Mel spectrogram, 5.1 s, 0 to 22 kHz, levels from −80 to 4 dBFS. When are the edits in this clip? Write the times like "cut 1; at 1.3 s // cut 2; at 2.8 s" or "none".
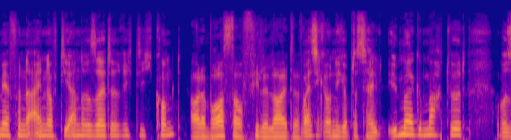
cut 1; at 1.9 s // cut 2; at 3.0 s

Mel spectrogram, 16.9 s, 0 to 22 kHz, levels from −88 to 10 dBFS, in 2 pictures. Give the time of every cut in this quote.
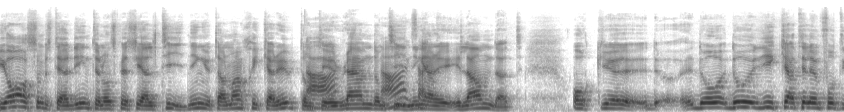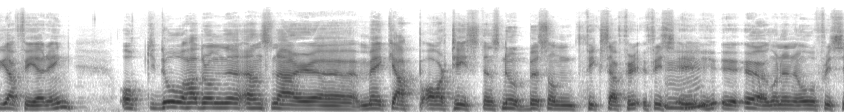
none

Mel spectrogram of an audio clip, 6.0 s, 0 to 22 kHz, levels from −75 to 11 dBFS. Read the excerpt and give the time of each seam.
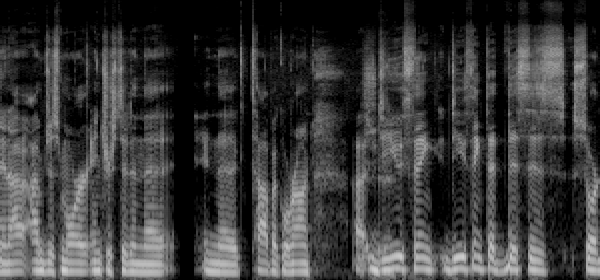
none

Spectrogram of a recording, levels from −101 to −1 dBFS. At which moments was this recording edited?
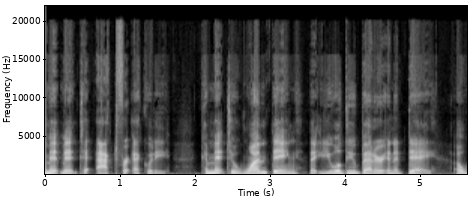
none

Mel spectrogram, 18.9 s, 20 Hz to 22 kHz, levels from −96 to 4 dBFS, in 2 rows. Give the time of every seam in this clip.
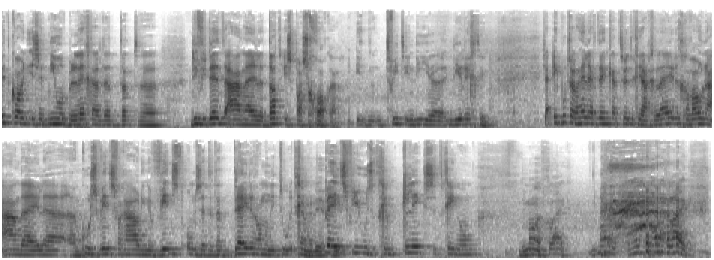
none

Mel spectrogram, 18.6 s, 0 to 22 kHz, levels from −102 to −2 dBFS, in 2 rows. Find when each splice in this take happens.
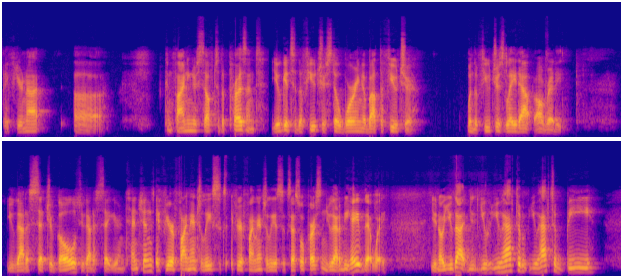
cut 1; at 4.0 s // cut 2; at 11.5 s

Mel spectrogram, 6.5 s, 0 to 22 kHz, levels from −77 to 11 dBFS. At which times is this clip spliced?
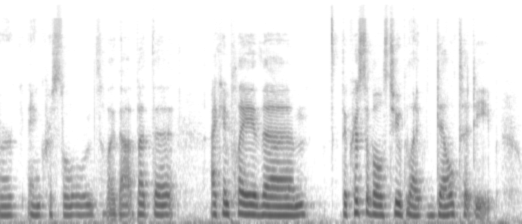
cut 1; at 5.0 s

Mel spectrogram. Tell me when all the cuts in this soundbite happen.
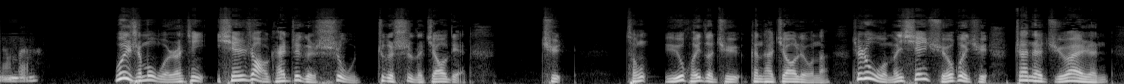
none

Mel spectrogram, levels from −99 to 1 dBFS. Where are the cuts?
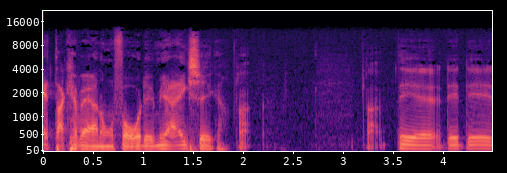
cut 1; at 1.9 s

